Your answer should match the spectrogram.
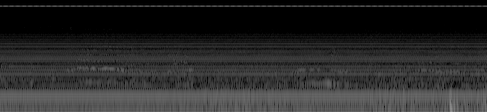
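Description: Steady electrical mains hum in the church sound system, with a brief low thump near the end.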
